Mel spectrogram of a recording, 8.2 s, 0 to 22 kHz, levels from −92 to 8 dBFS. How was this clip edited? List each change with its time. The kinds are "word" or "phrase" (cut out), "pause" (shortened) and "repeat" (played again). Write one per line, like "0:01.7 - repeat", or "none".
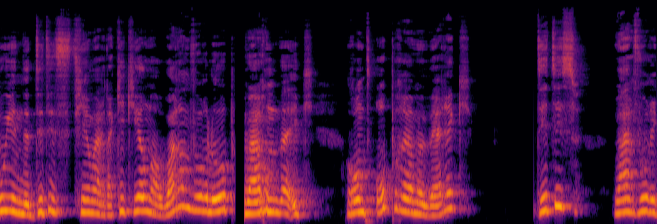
0:03.1 - word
